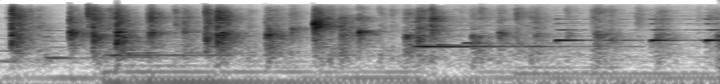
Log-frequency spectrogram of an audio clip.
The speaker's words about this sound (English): Give the Lord a clap of hands.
